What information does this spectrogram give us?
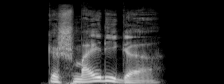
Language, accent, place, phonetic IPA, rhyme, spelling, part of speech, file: German, Germany, Berlin, [ɡəˈʃmaɪ̯dɪɡɐ], -aɪ̯dɪɡɐ, geschmeidiger, adjective, De-geschmeidiger.ogg
- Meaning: 1. comparative degree of geschmeidig 2. inflection of geschmeidig: strong/mixed nominative masculine singular 3. inflection of geschmeidig: strong genitive/dative feminine singular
